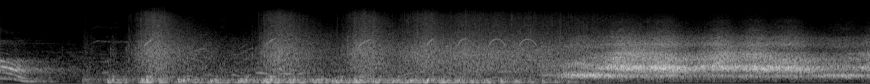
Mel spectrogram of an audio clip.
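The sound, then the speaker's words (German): A large stadium crowd of football fans at an FCM home game roars and chants in unison, jumping rhythmically to the chants, voices rising in rhythmic bursts, then swelling into a louder, sustained wall of cheering toward the end. “Ein typisches Heimspiel des FCM. Brüllen, jubeln, anfeuern und hüpfen.”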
